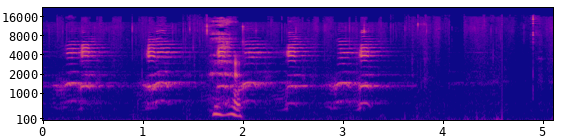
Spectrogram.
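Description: Several geese honk in a loose, repeated series by a river along a hiking trail, their nasal calls clear, with one louder, rougher honk in the middle against a quiet outdoor background.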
